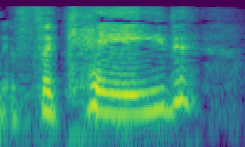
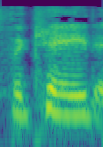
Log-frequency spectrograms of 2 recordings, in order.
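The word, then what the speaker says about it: façade: A facade is pronounced in a strange way because it's a French word. So instead of saying facade, which you might think it should be pronounced facade, it's not. It's facade.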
